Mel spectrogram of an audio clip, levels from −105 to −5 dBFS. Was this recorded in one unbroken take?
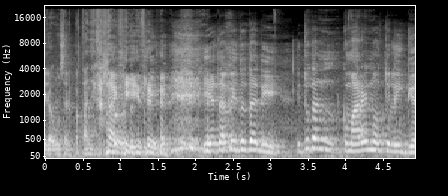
yes; 0 cuts

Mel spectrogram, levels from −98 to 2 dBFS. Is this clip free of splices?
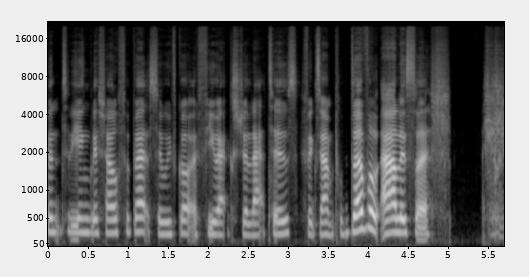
no; 1 cut; at 3.8 s

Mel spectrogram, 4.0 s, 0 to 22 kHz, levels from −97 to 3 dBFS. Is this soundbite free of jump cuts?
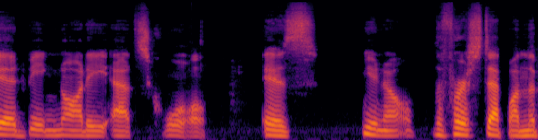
yes; 0 cuts

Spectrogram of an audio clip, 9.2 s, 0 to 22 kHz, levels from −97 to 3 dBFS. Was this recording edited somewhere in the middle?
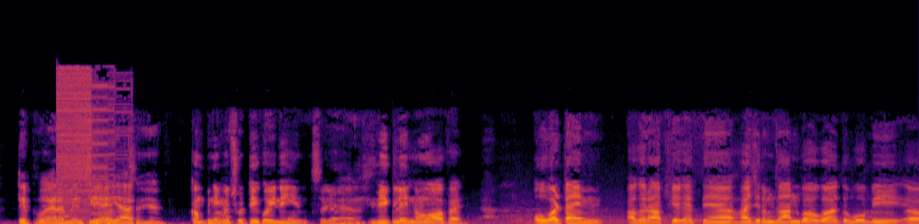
yes; 1 cut; at 1.4 s

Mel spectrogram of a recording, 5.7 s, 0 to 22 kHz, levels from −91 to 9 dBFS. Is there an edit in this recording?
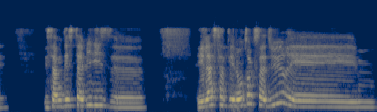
no; 0 cuts

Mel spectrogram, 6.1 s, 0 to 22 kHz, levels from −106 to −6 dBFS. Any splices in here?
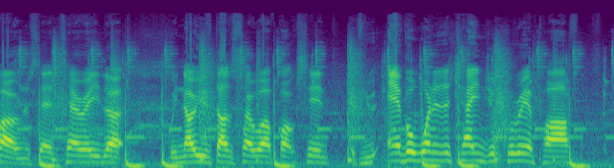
no; 0 cuts

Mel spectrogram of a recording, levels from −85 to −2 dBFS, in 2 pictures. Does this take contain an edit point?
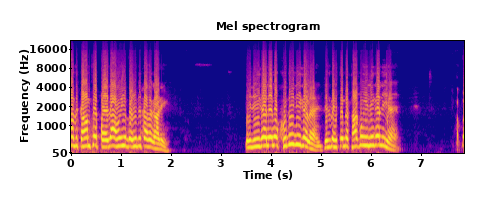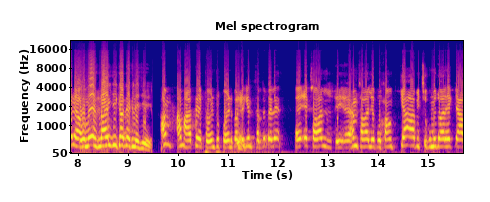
no; 0 cuts

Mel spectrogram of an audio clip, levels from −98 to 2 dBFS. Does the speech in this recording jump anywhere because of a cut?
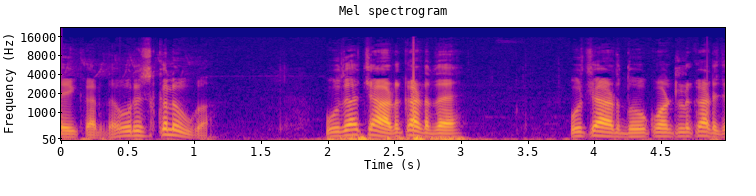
no; 0 cuts

